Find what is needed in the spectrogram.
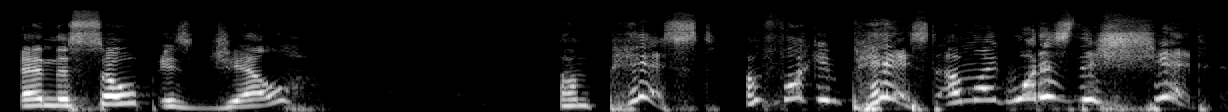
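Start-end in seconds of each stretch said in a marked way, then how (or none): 2.8-6.1 higher, indignant pitch; hammed-up fury; mock outrage. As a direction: rant about the gel soap. Comedian acting outraged in bathroom.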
